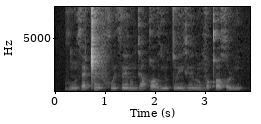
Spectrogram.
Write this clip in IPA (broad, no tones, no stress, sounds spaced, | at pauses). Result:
ɣ ũ θ æ ǁ ɛ̃ f χʷ ẽ θ ɛ̃ ɾ õ ɡ æ q o ɣ ĩ ʊ̯ tʷ ẽ ɣ ɛ̃ l õ v o qʼ u χ ɹ ĩ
